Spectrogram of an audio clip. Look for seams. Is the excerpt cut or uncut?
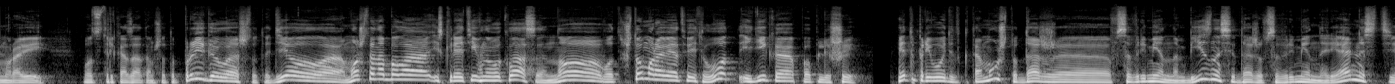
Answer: uncut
